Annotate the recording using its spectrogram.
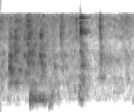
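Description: Kitchen handling noises as things are moved about in an open refrigerator: rustling and a dull knock, then two light clicks, all within the first second and a half.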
